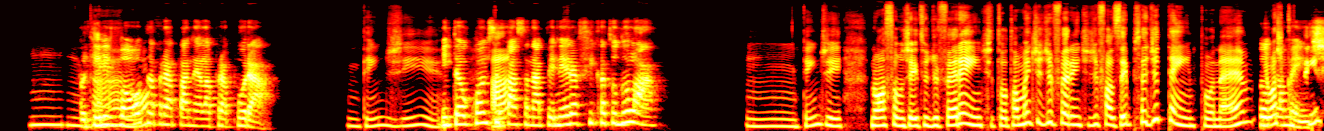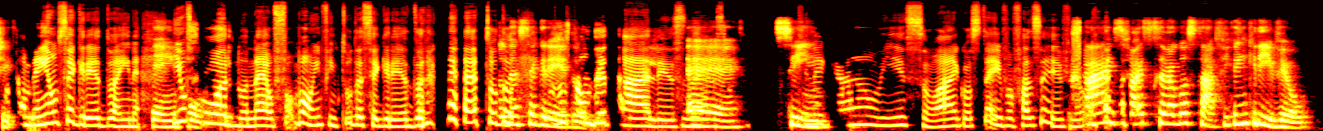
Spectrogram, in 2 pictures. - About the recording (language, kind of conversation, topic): Portuguese, podcast, O que a comida da sua família revela sobre as suas raízes?
- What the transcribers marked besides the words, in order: unintelligible speech; laughing while speaking: "né"; laugh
